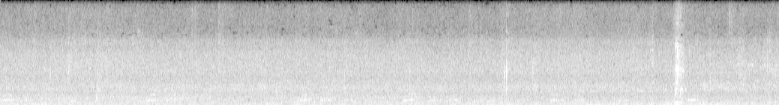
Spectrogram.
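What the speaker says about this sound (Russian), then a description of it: "Идет мелкий такой дождик." Light rain falls outdoors in Odessa, a faint, steady, even patter with the odd soft tap and no voices.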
